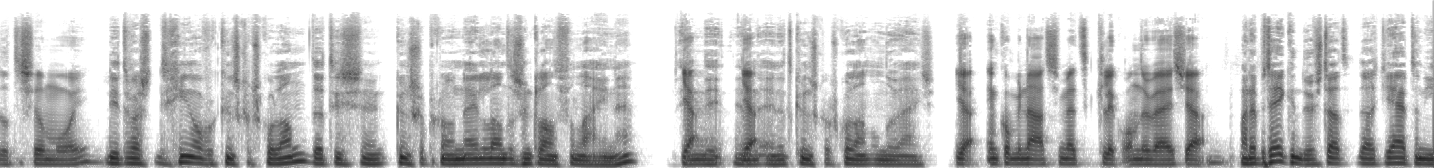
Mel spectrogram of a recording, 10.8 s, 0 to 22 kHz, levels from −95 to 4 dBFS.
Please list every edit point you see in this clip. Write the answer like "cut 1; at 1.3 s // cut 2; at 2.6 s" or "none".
cut 1; at 9.2 s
